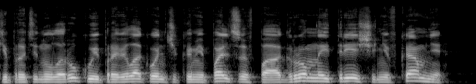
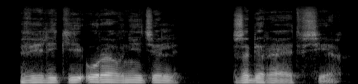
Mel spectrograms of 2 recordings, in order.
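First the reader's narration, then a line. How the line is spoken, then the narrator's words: Quiet. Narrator (Russian): тихо проговорил Трясучка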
